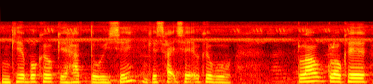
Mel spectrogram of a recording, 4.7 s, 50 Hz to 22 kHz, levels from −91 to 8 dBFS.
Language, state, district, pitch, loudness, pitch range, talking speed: Kokborok, Tripura, West Tripura, 155 Hz, -17 LUFS, 145-165 Hz, 165 wpm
